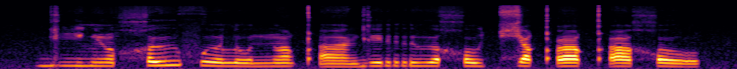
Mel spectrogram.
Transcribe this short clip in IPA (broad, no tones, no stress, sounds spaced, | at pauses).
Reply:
ɡ i lʲ ũ χ ɯ f ɤ l o n õ qʼ ã ɡ e r ɯ χ u t͡ɕ ɯ qʼ u qʼ ɤ χ o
